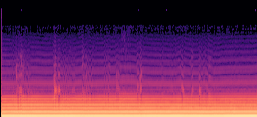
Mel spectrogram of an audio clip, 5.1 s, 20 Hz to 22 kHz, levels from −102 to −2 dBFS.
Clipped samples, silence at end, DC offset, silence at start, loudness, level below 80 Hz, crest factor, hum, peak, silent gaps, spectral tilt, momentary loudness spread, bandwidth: under 0.1%; 0 s; under 0.1%; 0 s; -15 LUFS; -12 dBFS; 6 dB; 50 Hz at -10 dBFS; -4 dBFS; none; -11.5 dB/octave; 1 LU; 2.4 kHz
